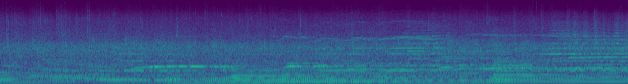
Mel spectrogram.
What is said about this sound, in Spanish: Amén y amén. Un fuerte aplauso.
